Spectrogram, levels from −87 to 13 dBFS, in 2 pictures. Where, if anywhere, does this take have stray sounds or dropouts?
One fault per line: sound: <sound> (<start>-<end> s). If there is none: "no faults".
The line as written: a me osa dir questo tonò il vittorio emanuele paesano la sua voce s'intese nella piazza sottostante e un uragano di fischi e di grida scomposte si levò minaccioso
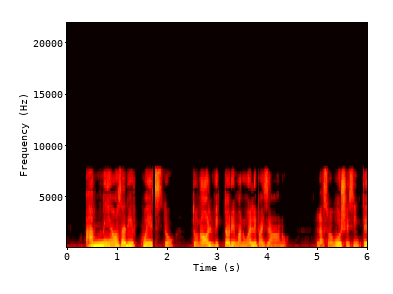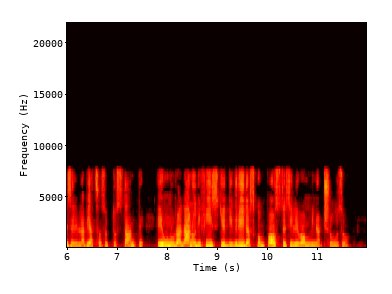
sound: dropout (1.7-1.8 s)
